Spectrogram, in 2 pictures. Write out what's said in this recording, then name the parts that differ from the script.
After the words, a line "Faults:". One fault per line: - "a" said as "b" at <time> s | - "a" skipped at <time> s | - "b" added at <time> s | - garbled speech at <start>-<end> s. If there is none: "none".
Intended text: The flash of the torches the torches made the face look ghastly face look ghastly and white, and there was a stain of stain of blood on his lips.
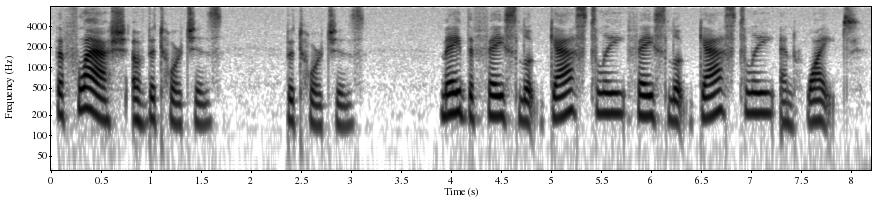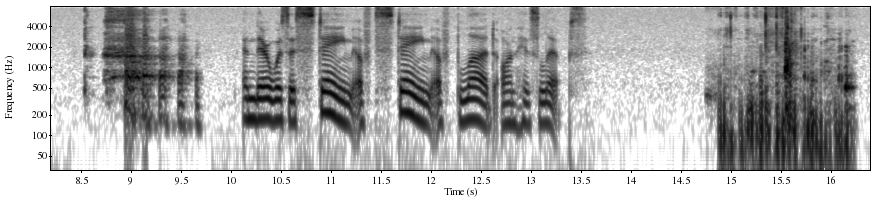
The flash of the torches the torches made the face look ghastly face look ghastly and white, and there was a stain of stain of blood on his lips.
Faults:
none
